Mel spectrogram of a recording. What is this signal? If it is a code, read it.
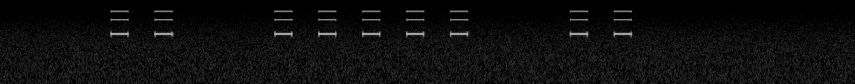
Beep code, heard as a piezo beeper, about 4150 Hz. 2-5-2.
